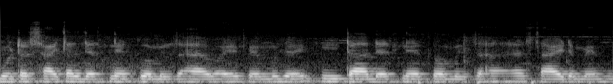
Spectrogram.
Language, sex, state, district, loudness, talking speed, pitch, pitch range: Hindi, male, Bihar, West Champaran, -16 LUFS, 145 wpm, 125 Hz, 125-130 Hz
